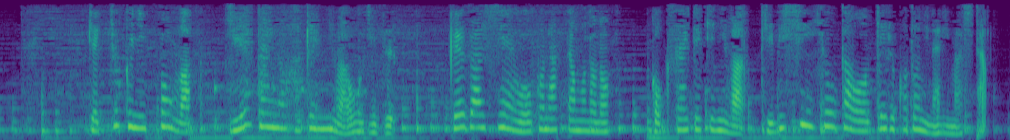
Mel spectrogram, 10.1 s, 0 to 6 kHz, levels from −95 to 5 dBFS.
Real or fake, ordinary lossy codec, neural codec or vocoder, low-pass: fake; MP3, 24 kbps; codec, 44.1 kHz, 2.6 kbps, SNAC; 5.4 kHz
